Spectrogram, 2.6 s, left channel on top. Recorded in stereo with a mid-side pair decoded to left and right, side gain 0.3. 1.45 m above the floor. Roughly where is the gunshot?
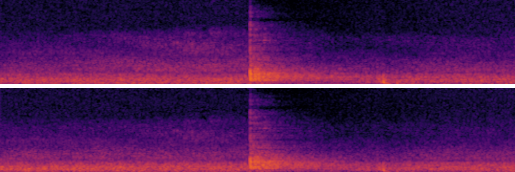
Ahead left.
